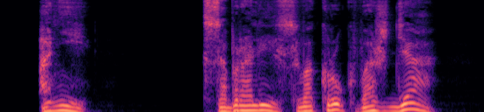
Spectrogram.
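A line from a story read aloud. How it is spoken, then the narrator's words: Child's whisper. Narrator (Russian): прошептал мальчик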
